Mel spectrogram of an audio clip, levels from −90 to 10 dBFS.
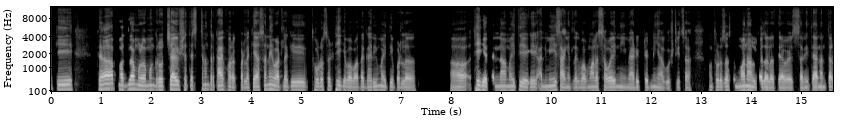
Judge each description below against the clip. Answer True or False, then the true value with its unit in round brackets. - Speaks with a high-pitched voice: False (110 Hz)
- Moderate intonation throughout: True (3.5 semitones)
